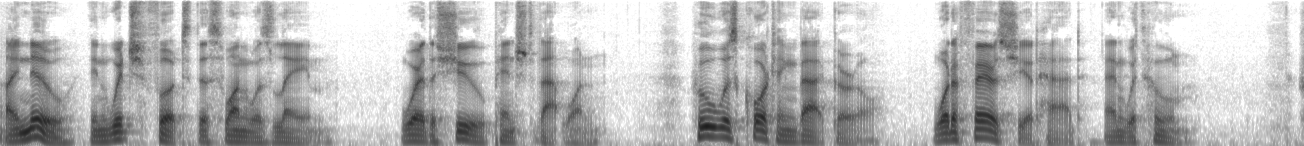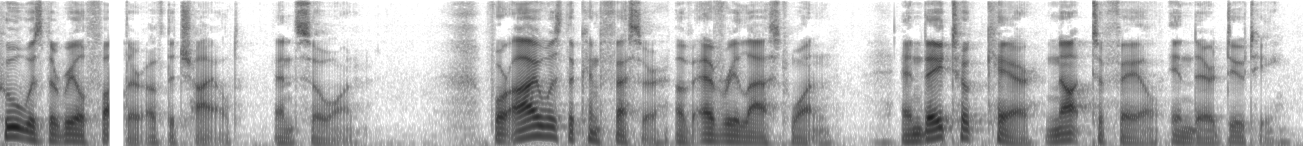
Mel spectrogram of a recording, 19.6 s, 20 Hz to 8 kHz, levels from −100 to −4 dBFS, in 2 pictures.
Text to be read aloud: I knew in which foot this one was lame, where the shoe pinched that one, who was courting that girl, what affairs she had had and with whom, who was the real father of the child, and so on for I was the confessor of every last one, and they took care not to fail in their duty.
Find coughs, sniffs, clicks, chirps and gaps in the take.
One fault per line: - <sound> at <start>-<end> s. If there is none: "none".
- dropout at 10.6-10.7 s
